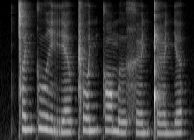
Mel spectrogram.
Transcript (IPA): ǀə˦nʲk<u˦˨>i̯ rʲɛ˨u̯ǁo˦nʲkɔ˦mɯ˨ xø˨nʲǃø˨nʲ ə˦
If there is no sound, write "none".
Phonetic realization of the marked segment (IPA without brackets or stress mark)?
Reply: u˦˨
